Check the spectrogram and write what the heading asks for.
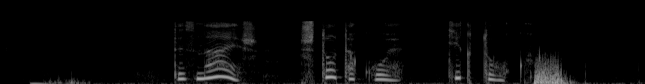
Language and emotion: Russian, sad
